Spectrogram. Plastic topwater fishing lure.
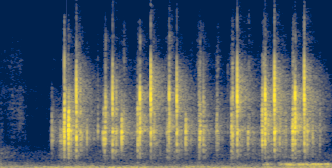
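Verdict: Quiet.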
